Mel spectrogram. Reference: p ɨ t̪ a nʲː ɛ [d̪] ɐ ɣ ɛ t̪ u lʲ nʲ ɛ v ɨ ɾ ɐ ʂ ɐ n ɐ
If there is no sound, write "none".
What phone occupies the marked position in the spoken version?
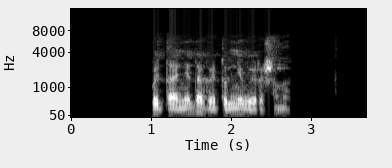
d̪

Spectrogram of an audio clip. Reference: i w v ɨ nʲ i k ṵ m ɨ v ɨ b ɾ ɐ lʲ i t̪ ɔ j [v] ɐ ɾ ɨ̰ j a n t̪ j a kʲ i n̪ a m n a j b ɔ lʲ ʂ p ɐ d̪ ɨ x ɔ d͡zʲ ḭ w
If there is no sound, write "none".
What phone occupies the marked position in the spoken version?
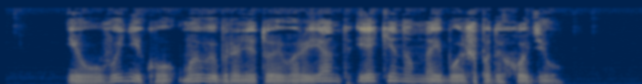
v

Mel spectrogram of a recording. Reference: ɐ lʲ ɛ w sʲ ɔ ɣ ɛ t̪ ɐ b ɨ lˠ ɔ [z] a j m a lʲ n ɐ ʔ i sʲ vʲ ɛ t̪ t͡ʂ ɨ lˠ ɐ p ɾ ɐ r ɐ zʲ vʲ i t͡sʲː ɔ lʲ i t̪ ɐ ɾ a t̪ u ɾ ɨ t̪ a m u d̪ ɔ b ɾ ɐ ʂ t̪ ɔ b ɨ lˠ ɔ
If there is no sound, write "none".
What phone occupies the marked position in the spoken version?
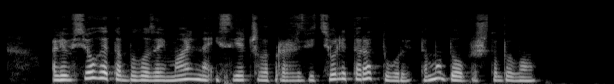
z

